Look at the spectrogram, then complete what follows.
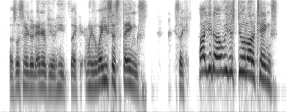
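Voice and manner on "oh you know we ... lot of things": very high-pitched, loud put-on Irish accent. Describing the man who runs a company, heard in an interview, imitating Baron's Irish accent. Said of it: "He's this cool fucking like Irish guy".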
